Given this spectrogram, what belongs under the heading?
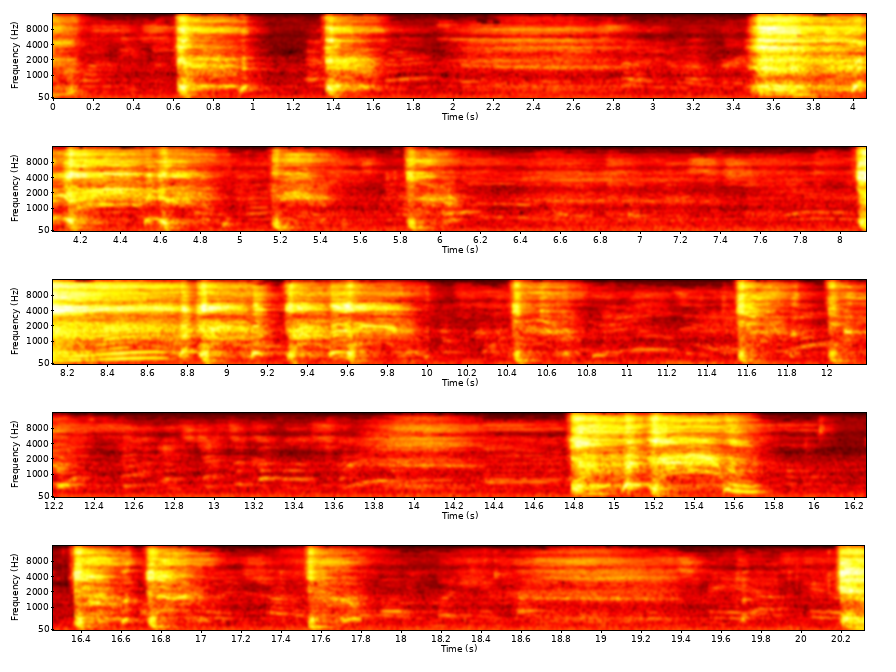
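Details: Persistent coughing fits from an adult sitting and coughing repeatedly: bursts of coughing in clusters with brief pauses.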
